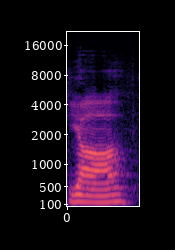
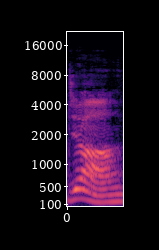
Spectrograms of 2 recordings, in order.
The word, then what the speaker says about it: ja: two German words now the first one is pronounced yah not Jah but yah making the Y sound and Yater uh with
